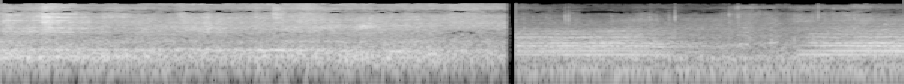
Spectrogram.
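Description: Train rolling past with steady wheel-on-rail noise. After an abrupt cut a little past halfway, a locomotive horn blows a steady chord of several notes, fades briefly and then sounds again louder near the end.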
